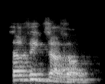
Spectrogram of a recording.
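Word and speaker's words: sulfisoxazole: Sulfixazole. So it is pronounced as sulfixazole, but however, this is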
